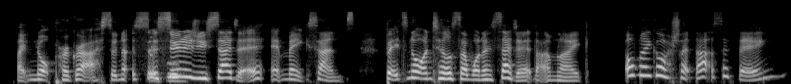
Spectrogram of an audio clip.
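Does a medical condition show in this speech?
No.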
